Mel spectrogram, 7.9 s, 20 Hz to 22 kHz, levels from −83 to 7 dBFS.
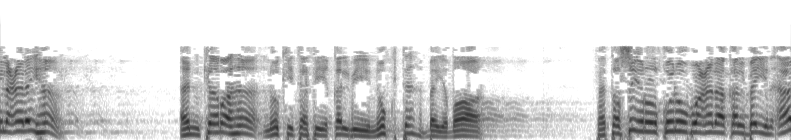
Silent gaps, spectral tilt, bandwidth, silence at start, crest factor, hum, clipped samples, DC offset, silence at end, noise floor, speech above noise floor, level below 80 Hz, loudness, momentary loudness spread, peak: none; -10 dB/octave; 5.8 kHz; 0 s; 16 dB; none; under 0.1%; under 0.1%; 0 s; -63 dBFS; 48 dB; -44 dBFS; -16 LUFS; 6 LU; -2 dBFS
